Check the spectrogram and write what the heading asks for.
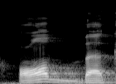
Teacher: را کو خوب موٹا کریں، را کے اوپر زبر ہو یا پیش ہو، را کو موٹا کیا جاتا ہے، یہاں زبر ہے۔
